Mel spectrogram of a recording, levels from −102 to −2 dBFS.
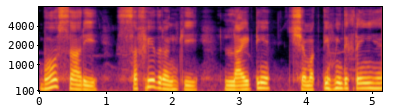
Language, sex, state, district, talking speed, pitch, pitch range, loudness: Hindi, male, Uttar Pradesh, Lalitpur, 130 wpm, 165 Hz, 140-180 Hz, -12 LUFS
